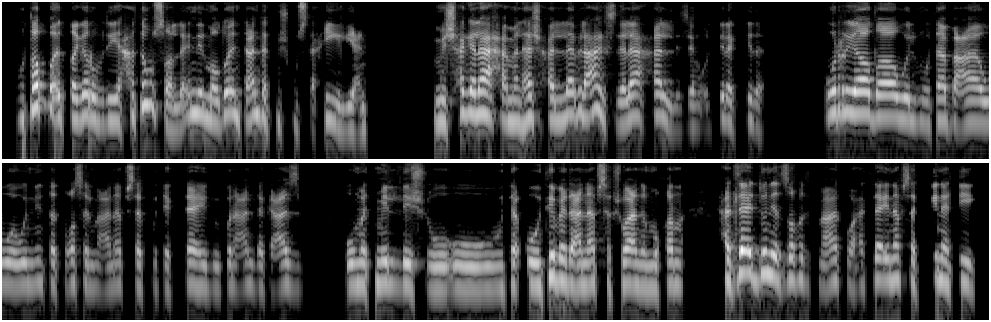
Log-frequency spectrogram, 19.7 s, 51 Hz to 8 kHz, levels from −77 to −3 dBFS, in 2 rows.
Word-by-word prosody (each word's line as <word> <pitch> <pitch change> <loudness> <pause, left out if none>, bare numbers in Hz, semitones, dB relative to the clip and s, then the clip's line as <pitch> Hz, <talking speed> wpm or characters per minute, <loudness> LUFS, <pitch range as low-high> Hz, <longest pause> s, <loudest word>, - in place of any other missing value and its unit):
وطبَّق 260 +9 +5
التجارب 190 -1 +1
دي 175 +1 -2
هتوصَل 275 - 0
لأن 225 +7 -1
الموضوع 205 +1 +1
أنت 205 -6 -3
عَندك 190 0 0
مش 165 - -13
مستحيل، 150 -1 -4
يعني 135 -1 -5 0.6
مش 170 0 +2
حاجة 230 -1 +4
لها 215 -1 +8
حَ 185 - -1
ما 170 -1 -2
لهاش 185 +3 0
حَل 180 -1 -1
لأ 215 - +3
بالعكس 220 -3 +1
ده 160 - +1
لها 200 +3 +3
حَل 195 -10 -3
زي 130 - -10
ما 145 - -20
قُلت - - -12
لك 165 -4 -5
كده. 175 -4 -11 0.6
والرياضة 220 -2 +4
والمتابعة 175 -2 -1
و 165 -1 -3
وإن 160 0 -5
أنت 170 -1 -9
تواصِل 160 0 -7
مع 145 -2 -11
نَفسك 155 0 -5
وتجتهد 150 0 -4
ويكون 150 +2 -10
عَندك 150 +1 -10
عَزم 155 -3 -5 0.4
وما 160 +1 -1
تملِّش 165 -1 -2
و - - -7
و 145 0 -3
وت 145 +3 -3
وتبعِد 175 +2 +3
عن 155 0 +4
نَفسك 160 +1 -1
شوية 165 0 +3
عن 160 -1 0
المقارنة 150 +2 -4 0.4
هتلاقي 230 +6 +8
الدنيا 225 0 +3
اتضبَطِت 190 -3 -6
معاك 170 +4 -5
وهتلاقي 185 +4 -3
نَفسك 185 -2 -3
في 195 - 0
نتيجة. 170 -3 -2
170 Hz, 180 wpm, -24 LUFS, 155-195 Hz, 0.6 s, لها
